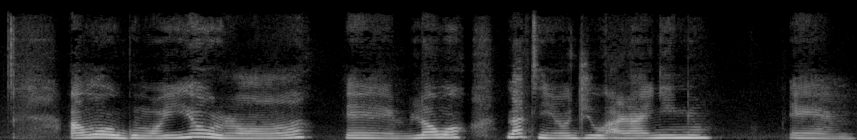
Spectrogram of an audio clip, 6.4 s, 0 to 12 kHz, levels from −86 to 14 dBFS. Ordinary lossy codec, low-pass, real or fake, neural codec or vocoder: MP3, 64 kbps; 10.8 kHz; fake; codec, 44.1 kHz, 2.6 kbps, DAC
